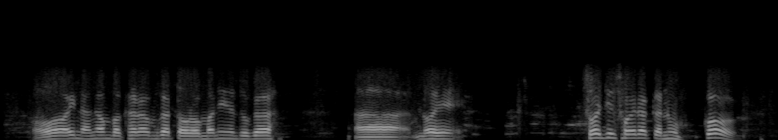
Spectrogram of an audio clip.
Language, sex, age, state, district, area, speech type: Manipuri, male, 45-60, Manipur, Kangpokpi, urban, conversation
